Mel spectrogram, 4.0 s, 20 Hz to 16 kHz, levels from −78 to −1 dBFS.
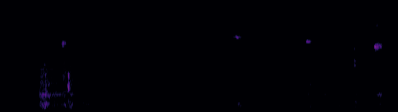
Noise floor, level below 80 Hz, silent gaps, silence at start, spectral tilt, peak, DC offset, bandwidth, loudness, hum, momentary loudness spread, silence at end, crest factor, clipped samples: -88 dBFS; under -90 dBFS; none; 0.4 s; 0.5 dB/octave; -42 dBFS; under 0.1%; 7.2 kHz; -62 LUFS; none; 7 LU; 0 s; 26 dB; under 0.1%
